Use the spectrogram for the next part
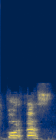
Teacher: Corta sería media posterior y central baja.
